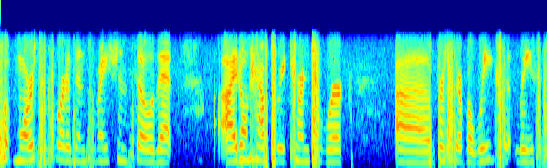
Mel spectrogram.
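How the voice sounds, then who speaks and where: A woman in a normal speaking voice talks at a moderate pace, her pitch fairly high and her intonation fairly even. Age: 60s. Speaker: caller. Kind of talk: call-in question. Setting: phone call.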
